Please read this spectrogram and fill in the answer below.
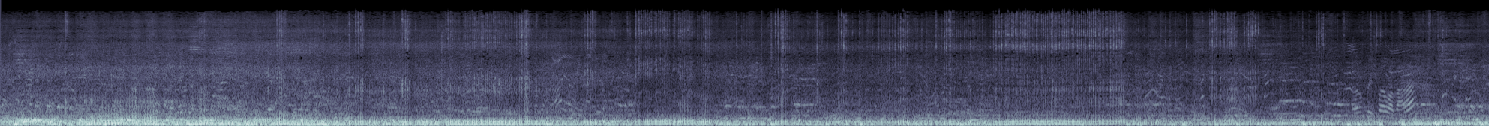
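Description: A deep, steady low rumble of vehicle engines running at idle, with crowd voices around it.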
